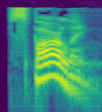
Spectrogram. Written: sparling

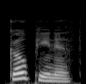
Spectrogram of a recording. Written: gopinath

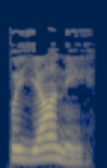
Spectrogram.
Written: bayani

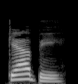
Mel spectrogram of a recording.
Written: gabi

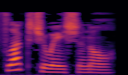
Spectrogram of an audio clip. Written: fluctuational

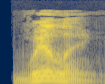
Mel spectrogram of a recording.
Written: willing

